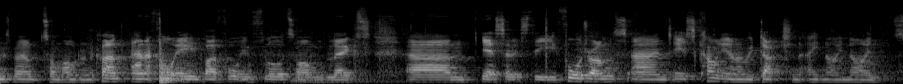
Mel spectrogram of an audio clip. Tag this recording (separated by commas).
Musical instrument, Bass drum, Speech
